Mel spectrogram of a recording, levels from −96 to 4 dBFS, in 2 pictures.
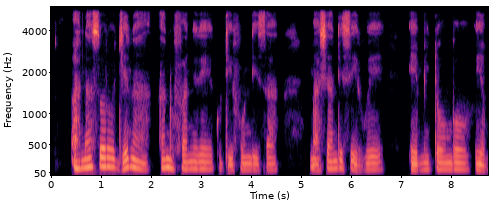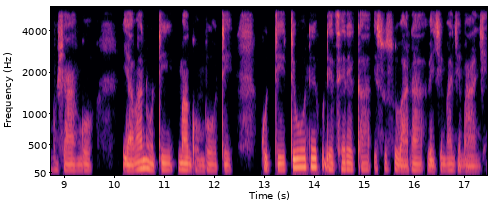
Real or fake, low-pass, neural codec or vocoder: real; 5.4 kHz; none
